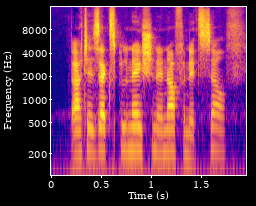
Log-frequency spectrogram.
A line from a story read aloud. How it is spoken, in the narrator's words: said Mr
